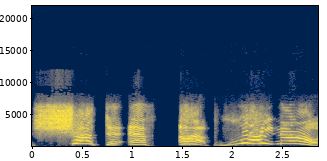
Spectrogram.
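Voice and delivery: high, slow, emphatic yell; re-enacted indignant shout; retold angry outburst. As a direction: tell them off, drawing out every word. Retold outburst at hecklers in stands.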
